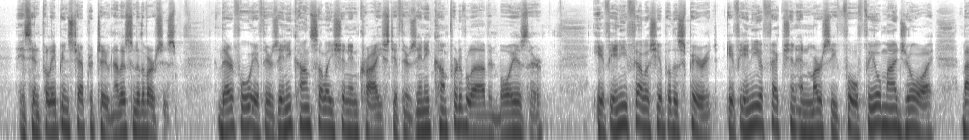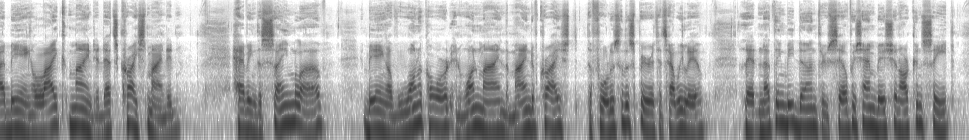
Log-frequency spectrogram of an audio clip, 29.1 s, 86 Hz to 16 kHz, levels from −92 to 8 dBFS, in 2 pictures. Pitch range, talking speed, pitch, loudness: 120-145 Hz, 165 wpm, 130 Hz, -22 LUFS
